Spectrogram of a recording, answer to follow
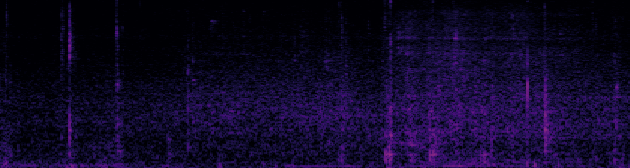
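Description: Near silence with a few faint, sharp clicks and ticks from plastic liquidtight conduit and its fittings being handled and pushed together: a pair about a second in, more near the end.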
